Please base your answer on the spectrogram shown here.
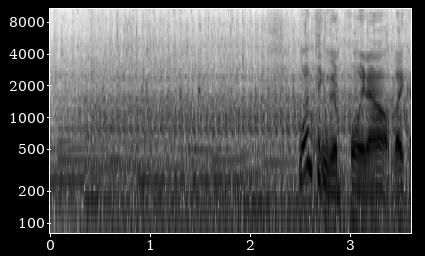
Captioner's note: boat engine purring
